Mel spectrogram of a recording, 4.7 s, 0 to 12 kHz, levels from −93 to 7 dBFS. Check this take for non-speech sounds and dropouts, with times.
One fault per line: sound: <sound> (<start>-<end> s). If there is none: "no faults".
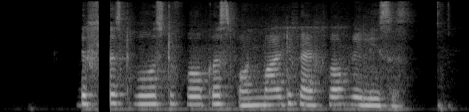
sound: dropout (1.0-1.1 s)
